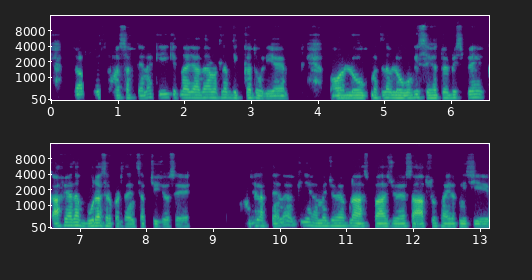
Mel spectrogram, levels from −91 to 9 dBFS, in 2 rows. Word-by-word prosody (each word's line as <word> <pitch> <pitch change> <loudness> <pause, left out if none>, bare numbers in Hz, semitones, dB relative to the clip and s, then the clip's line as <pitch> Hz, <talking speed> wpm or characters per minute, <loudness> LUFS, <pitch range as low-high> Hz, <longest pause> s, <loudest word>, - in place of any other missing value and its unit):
तो 130 - -4
आप 130 - 0
ख़ुद 130 - -10
समझ 115 -1 -7
सकते 115 -1 -6
हैं 105 - -2
ना 135 - -4
कि 135 0 -3
कितना 125 -1 +1
ज़्यादा 125 0 +2
मतलब 125 +1 -3
दिक़्क़त 115 0 -3
हो 110 - 0
रही 95 0 -4
है 100 +1 0 0.8
और 110 +1 +4
लोग 110 0 +1
मतलब 120 +1 -1
लोगों 115 0 +2
की 135 - -1
सेहत 115 -1 0
पर 120 - 0
भी 125 - -1
इस 125 -1 -7
पे 135 +1 -1
काफ़ी 140 - +5
ज़्यादा 135 +1 +5 0.2
बुरा 125 +2 +7
असर 115 -2 -1
पड़ता 95 -1 -4
है - - 0
इन - - -4
सब 105 - -3
चीज़ों 95 -2 -4
से। 90 0 -6 1.0
मुझे 115 +3 -5
लगता 115 -2 -2
है 105 - -1
ना 80 +1 -3
कि 140 0 -4
हमें 115 0 -1
जो 120 +1 -2
है 120 - +2
अपना 115 0 +3
आस-पास 110 0 +4
जो 105 0 0
है 110 - +2
साफ़-सफ़ाई 105 +2 +3
रखनी 105 0 -1
चाहिए 105 -1 -3
115 Hz, 230 wpm, -24 LUFS, 105-120 Hz, 1.0 s, बुरा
